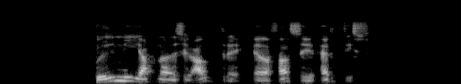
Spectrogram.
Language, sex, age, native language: Icelandic, male, 50-59, Icelandic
